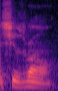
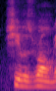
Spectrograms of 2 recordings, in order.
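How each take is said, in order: First: Softer repeat. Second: Said in the usual way. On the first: Real, not acted. Repeats verdict, drops to near hush.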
